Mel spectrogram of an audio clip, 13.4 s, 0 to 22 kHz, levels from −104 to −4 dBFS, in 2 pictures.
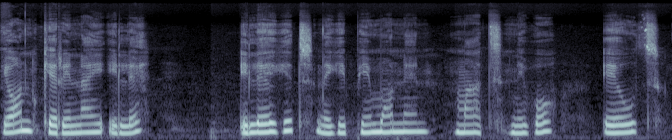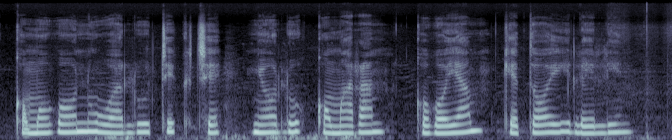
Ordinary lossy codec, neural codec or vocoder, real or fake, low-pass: none; none; real; 19.8 kHz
